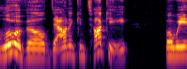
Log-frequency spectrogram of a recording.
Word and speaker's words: Louisville: pronounced instead of Louisville, it's called Louisville. Here too. There's one here in Colorado, but in Kentucky, it's Louisville. Yeah, but yeah, in Illinois, it's Louisville.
